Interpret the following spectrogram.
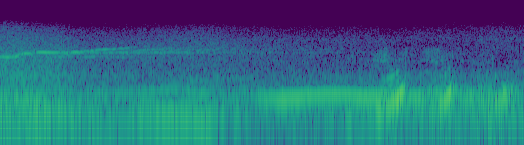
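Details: Humpback whale singing a high rising wail, then a low steady moan that bends upward, ending in a few quick upswept whoops, with constant underwater background rumble.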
